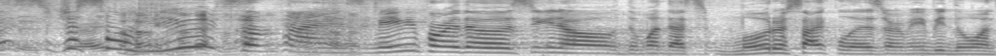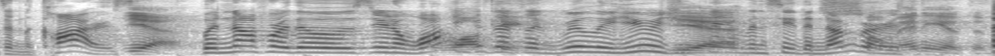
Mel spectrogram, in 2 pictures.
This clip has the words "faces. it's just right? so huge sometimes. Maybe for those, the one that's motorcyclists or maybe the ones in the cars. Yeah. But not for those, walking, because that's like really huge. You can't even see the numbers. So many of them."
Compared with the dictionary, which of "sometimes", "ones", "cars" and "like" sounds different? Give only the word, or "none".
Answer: none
